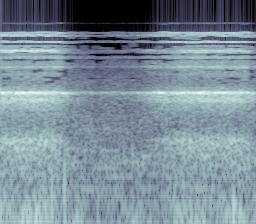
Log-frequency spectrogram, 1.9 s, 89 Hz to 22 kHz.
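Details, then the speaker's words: 2004 Mazda Tribute no-start after overheat, second cylinder head leak-down test, microphone at the intake port: steady high hiss of air swelling and easing; intake valve not sealing, some leakage possibly also past the exhaust valve. "all right full leak down and it sounds like this time it's coming through the intake oh yeah definitely definitely can hear it through the intake"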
